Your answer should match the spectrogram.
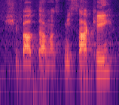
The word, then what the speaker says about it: Shibata Misaki: Now we have a guest from Japan, Miss Shibata Misaki. Is it correct? Yes. The pronunciation is correct.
